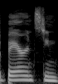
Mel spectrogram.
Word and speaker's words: Berenstain: But that Berenstain Bear one is like a huge one. So if you know the Berenstain Bears, and I'm going to say Berenstain because goddamn it, it's Berenstain.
